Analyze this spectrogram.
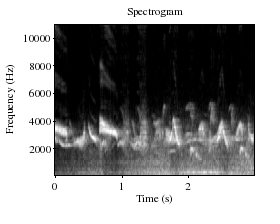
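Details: Caged Chinese hwamei, a big-built bird kept for sale and praised as a good singer that fans out when fighting, delivering a loud run of clear, slurred whistles that rise and fall, phrases tumbling closely one after another.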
